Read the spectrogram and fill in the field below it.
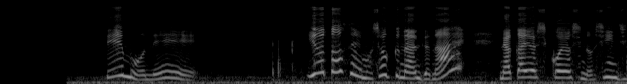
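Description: A young girl speaks with a teasing, mocking tone.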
